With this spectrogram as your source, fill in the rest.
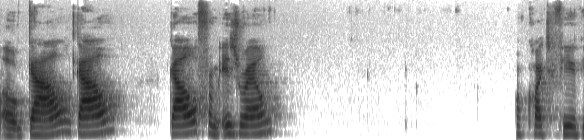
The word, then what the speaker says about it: Israel: Israel. Like a handrail. Rail or a railway. Rail. Israel but with a zed sound.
